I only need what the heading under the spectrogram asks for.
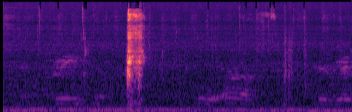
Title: Dog coughing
